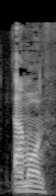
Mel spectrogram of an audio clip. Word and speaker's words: Le Mans: Some bits are overblown, like a certain thing happens at the start of the Le Mans. Is that how you pronounce it? – Le Mans.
